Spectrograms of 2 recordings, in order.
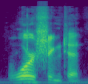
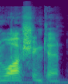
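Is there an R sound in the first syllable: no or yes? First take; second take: yes; no. First: It is said with an added R sound. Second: It is said without an R sound.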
